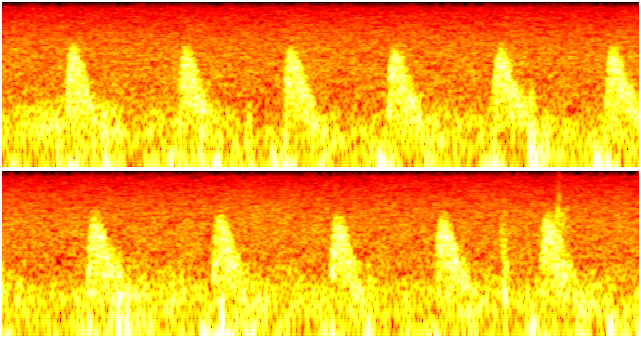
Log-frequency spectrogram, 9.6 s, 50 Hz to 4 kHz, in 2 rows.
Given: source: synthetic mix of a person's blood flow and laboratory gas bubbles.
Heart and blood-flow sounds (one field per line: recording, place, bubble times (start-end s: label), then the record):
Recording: Doppler ultrasound of blood flow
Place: subclavian vein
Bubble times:
8.51-8.60 s: bubbles
8.91-9.10 s: bubbles
From the record:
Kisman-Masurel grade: 112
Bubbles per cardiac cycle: 1 to 2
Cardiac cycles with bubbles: 1 to 10%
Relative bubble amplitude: moderate (0.250 to 0.450)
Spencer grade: 1 (occasional bubble signal discernible with the cardiac motion signal, with majority of cardiac periods free of bubbles)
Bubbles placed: anywhere in the cardiac cycle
